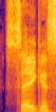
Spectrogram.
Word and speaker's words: Sega: And also they've added support for the Mayflash Sega Saturn adapter. Sega! That's the proper way to pronounce that for those who didn't know.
